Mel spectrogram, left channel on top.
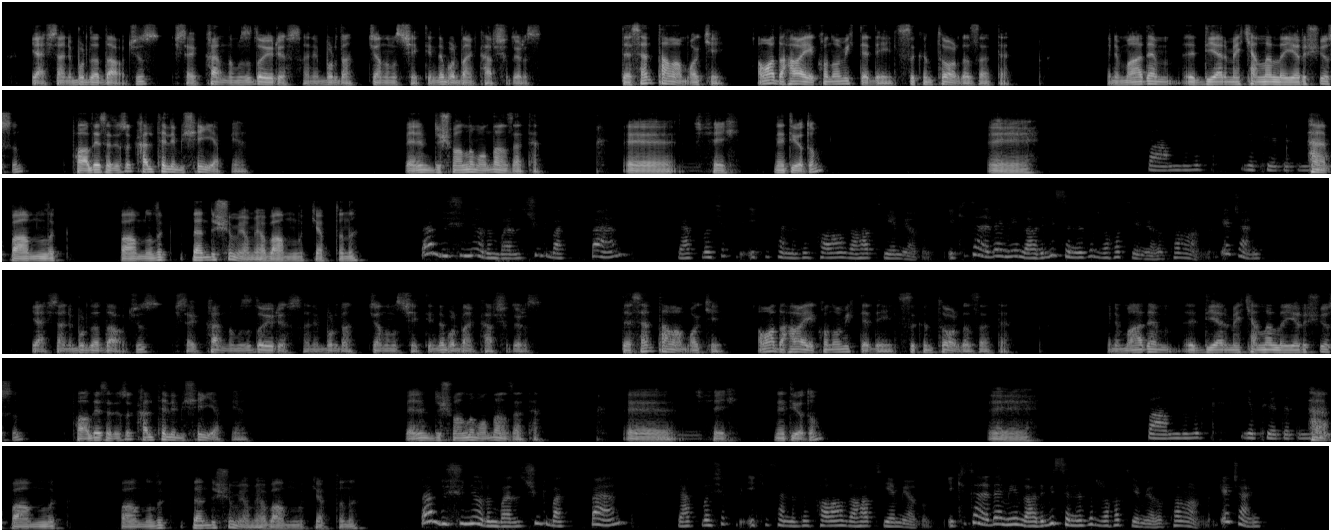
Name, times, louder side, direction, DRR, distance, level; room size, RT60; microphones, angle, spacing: voice 1, 0.3-5.4 6.2-7.2 7.6-10.1 11.1-13.5 14.0-15.7 17.3-18.7 19.5-20.6 21.0-21.5 23.1-23.6 26.4-27.1 27.8-28.2 28.5-30.1, left 6 dB, 50° left, 0.4 m, -30 dB
voice 2, 19.8-20.3 24.8-26.6 30.8-32.8 33.3-39.2, right 4 dB, 55° right, 0.4 m, -41 dB
3.9 x 2.3 x 2.3 m
head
